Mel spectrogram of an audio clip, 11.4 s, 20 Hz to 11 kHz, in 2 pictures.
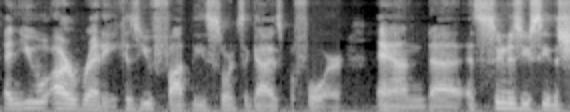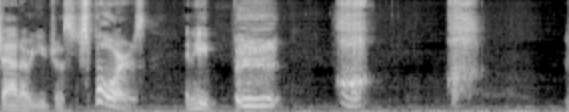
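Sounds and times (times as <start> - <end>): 
speech: 0.0 - 9.4
voice imitating a man coughing and hacking: 8.0 - 9.5.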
